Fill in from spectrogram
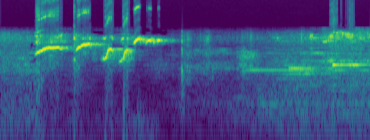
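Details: Female oriental magpie-robin, kretekan call used to provoke breeding readiness in males: three or four rapid upswept whistles with crisp clicks, followed by quieter sustained warbling tones.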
